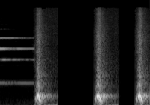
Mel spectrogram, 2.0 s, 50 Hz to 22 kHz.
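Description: Sound effects of a subscribe-button animation: a bell-like ding fades out in the first half second, then three short pops come about 0.6 to 0.8 s apart.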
